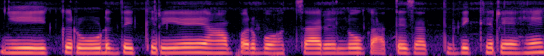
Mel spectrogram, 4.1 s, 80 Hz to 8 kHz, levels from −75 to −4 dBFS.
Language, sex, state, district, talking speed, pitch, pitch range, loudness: Hindi, female, Bihar, Gopalganj, 220 wpm, 210 Hz, 205-215 Hz, -25 LUFS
